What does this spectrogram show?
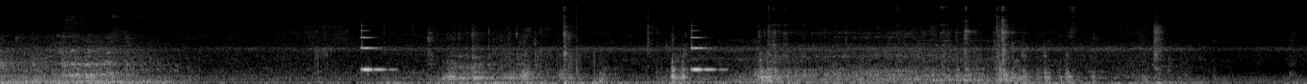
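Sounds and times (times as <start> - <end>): vehicle ride rumble: 0.0 - 2.0.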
